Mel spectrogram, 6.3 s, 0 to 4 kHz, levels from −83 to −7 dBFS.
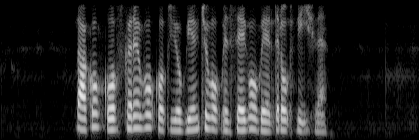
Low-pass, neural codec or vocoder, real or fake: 3.6 kHz; autoencoder, 44.1 kHz, a latent of 192 numbers a frame, MeloTTS; fake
